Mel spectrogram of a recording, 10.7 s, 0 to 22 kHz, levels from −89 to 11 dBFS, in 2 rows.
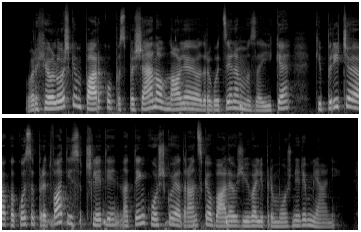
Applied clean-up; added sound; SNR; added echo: neural mask model DeepFilterNet 3.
